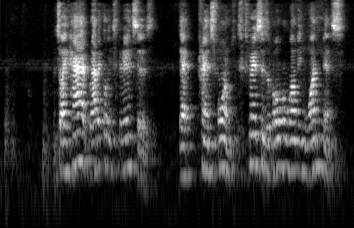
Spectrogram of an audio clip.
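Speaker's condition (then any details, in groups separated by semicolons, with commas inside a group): No condition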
